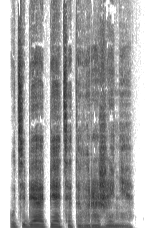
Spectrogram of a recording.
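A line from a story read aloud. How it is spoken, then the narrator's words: Mutter. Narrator (Russian): пробормотал он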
